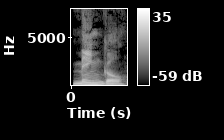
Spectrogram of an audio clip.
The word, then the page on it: mingle: American English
